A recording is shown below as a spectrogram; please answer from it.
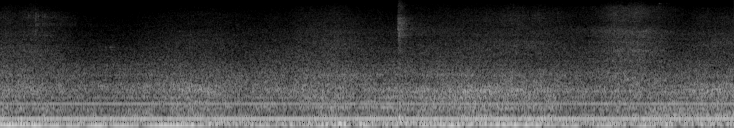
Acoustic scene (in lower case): bus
